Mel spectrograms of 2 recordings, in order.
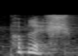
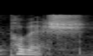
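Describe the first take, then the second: First: The L sound is clearly formed in the middle. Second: The L sound is missing from the middle. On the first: The speaker calls it right. "are you getting a nice sh at the end of your word publish" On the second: The speaker calls it wrong. "like the L doesn't really get formed"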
